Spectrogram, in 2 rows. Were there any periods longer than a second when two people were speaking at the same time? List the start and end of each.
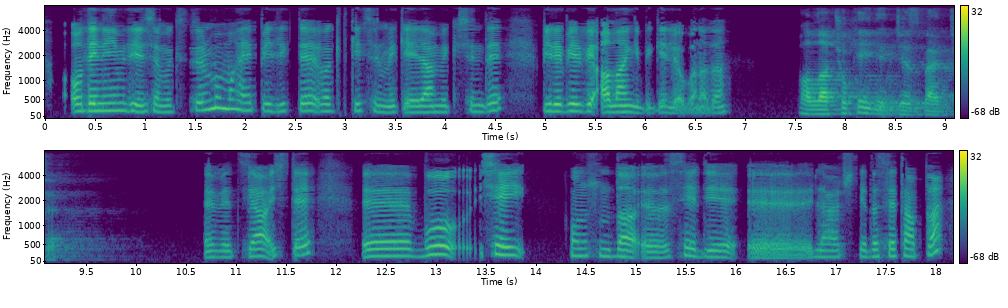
none

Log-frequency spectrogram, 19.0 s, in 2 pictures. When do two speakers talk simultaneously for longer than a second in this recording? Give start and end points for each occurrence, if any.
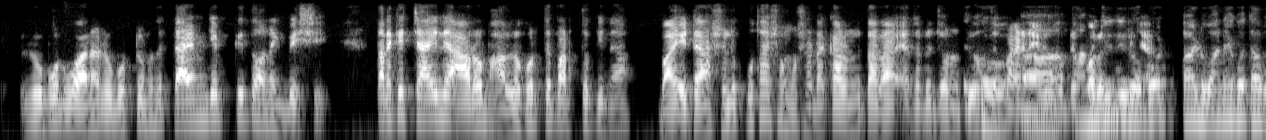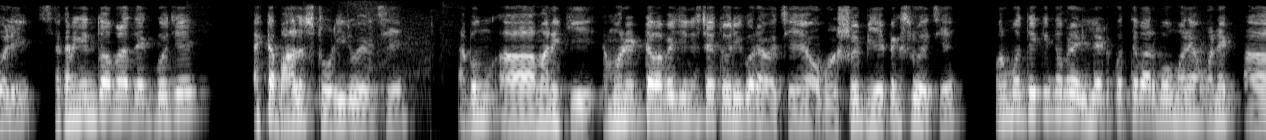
7.2-8.6

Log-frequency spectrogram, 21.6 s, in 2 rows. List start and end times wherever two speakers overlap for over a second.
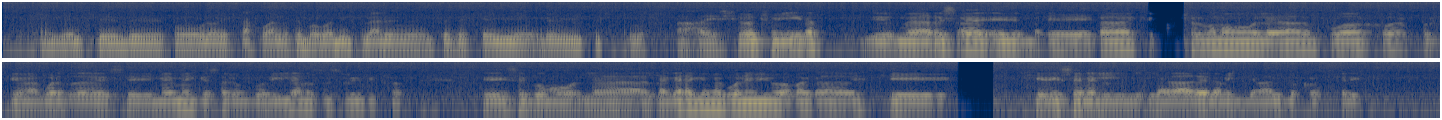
none

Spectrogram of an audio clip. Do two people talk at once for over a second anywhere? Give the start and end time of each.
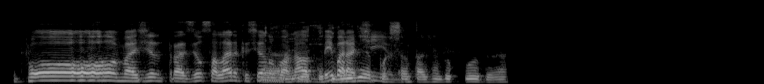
2.6-4.1

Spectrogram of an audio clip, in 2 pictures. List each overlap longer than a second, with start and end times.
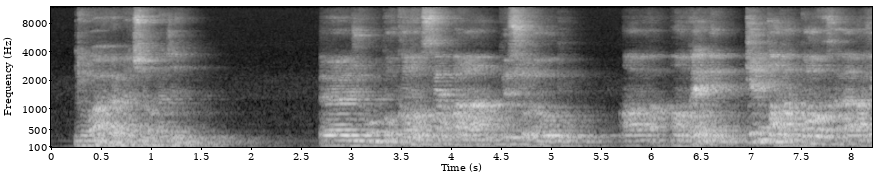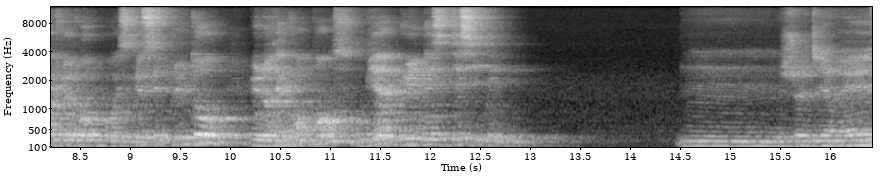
none

